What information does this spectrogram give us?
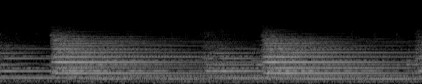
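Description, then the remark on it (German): A church bell strikes eight o'clock at night; two strikes in slow succession, each ringing out loud and rich with overtones that hang and fade before the next blow. No voices are heard. “Punkt 8. Auf den Glockenschlag genau geht's los.”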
